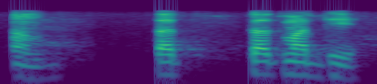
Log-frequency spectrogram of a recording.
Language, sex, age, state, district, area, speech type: Sanskrit, male, 18-30, Odisha, Balangir, rural, conversation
